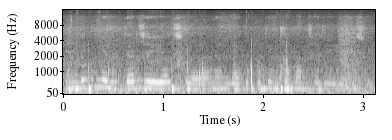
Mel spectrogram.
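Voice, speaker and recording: A woman with a Telangana Telugu accent, calmly and firmly explaining a decision in a casual vlog. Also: high voice, very fast, heavy background noise. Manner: calm, firm, explaining. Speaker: vlog team member.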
